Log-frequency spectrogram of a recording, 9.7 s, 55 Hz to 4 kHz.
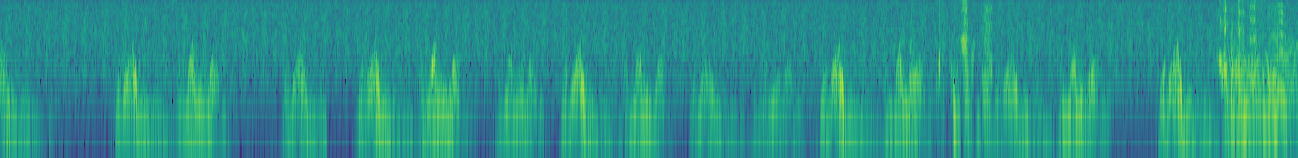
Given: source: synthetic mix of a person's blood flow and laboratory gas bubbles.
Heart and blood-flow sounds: Doppler ultrasound of blood flow; precordium
6.81-6.88 s: bubbles
7.00-7.08 s: bubbles
7.12-7.44 s: bubbles
9.12-9.74 s: bubbles
From the record:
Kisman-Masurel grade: 223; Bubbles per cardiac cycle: several, 3 to 8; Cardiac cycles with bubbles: 10 to 50%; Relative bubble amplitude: loud (0.450 to 0.775); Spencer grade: 2 (many but less than half of the cardiac periods contain bubble signals, singularly or in groups); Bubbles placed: anywhere in the cardiac cycle

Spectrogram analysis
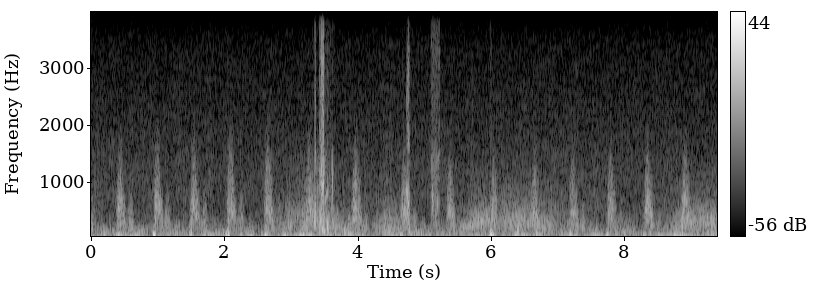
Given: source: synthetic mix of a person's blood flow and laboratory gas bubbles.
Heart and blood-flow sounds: Doppler ultrasound of blood flow; subclavian vein
3.31-3.66 s: bubbles
4.72-4.81 s: bubbles
5.09-5.23 s: bubbles
From the record:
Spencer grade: 1 (occasional bubble signal discernible with the cardiac motion signal, with majority of cardiac periods free of bubbles); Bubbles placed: anywhere in the cardiac cycle

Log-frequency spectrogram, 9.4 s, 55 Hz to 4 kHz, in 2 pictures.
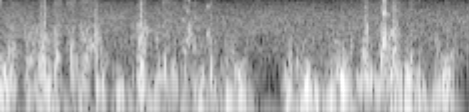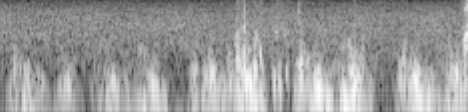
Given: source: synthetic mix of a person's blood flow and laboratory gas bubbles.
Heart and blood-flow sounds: Doppler ultrasound of blood flow; precordium
0.05-0.18 s: bubbles
0.22-1.04 s: bubbles
1.26-1.78 s: bubbles
1.81-1.96 s: bubbles
2.04-2.18 s: bubbles
3.46-4.03 s: bubbles
4.07-4.21 s: bubbles
6.92-7.34 s: bubbles
7.38-7.57 s: bubbles
7.64-7.74 s: bubbles
9.27-9.38 s: bubbles
From the record:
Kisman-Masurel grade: 333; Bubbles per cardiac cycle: rolling drumbeat, 9 or more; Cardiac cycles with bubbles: 50 to 99%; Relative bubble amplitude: loud (0.450 to 0.775); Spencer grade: 3 (all of the cardiac periods contain showers or single bubble signals, but not dominating or overriding the cardiac motion signals); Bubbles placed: only in the low amplitude regions of the cardiac cycle

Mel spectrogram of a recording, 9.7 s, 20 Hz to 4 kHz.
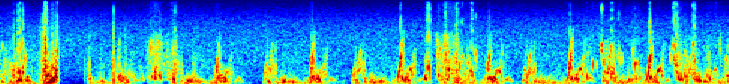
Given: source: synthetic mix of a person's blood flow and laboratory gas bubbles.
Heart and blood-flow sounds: Doppler ultrasound of blood flow; precordium
0.00-0.42 s: bubbles
1.74-2.38 s: bubbles
2.55-2.62 s: bubbles
5.63-6.38 s: bubbles
7.79-8.31 s: bubbles
8.33-8.56 s: bubbles
8.89-9.63 s: bubbles
From the record:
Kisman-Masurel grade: 333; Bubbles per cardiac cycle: rolling drumbeat, 9 or more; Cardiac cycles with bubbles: 50 to 99%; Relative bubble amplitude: loud (0.450 to 0.775); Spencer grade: 3 (all of the cardiac periods contain showers or single bubble signals, but not dominating or overriding the cardiac motion signals); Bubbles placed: only in the low amplitude regions of the cardiac cycle

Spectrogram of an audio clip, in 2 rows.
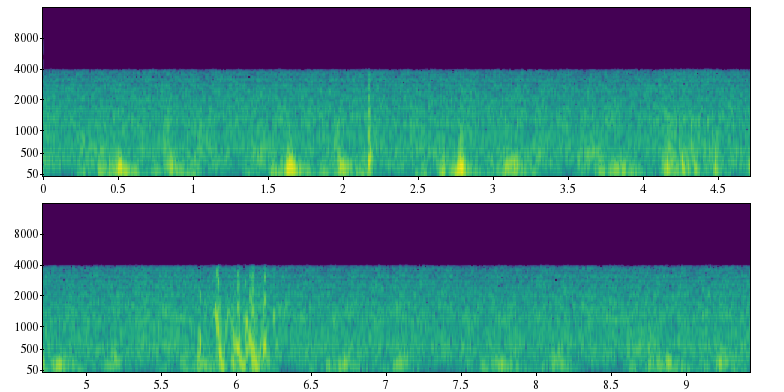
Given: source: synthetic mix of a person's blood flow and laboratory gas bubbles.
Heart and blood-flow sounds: Doppler ultrasound of blood flow; precordium
2.13-2.23 s: bubbles
4.12-4.54 s: bubbles
5.72-6.29 s: bubbles
From the record:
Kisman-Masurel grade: 122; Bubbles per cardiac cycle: 1 to 2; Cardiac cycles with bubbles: 10 to 50%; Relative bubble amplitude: moderate (0.250 to 0.450); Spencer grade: 2 (many but less than half of the cardiac periods contain bubble signals, singularly or in groups); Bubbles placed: anywhere in the cardiac cycle

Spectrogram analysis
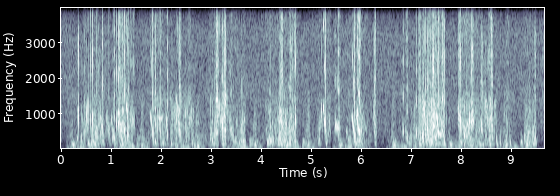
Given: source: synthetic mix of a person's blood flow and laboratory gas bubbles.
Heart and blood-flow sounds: Doppler ultrasound of blood flow; precordium
0.30-1.50 s: bubbles
1.74-2.67 s: bubbles
2.94-3.73 s: bubbles
4.07-4.76 s: bubbles
5.12-5.41 s: bubbles
5.46-5.64 s: bubbles
5.69-6.15 s: bubbles
6.24-6.33 s: bubbles
6.82-7.73 s: bubbles
7.92-8.83 s: bubbles
8.88-9.04 s: bubbles
9.24-9.53 s: bubbles
From the record:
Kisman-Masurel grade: 444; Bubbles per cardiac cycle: continuous sound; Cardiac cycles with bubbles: 100%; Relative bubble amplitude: maximal (0.775 to 0.999); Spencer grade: 4 (maximum detectable bubble signal sounding continuously throughout systole and diastole of every cardiac period, and overriding the amplitude of the normal cardiac signals); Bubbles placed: only in the low amplitude regions of the cardiac cycle

